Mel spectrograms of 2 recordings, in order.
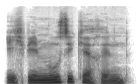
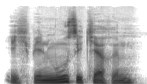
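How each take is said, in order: Both takes have the same delivery.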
